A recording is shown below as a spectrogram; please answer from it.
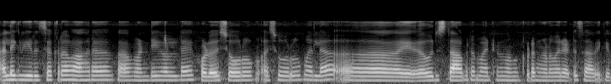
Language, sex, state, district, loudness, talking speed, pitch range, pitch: Malayalam, female, Kerala, Thiruvananthapuram, -16 LUFS, 155 wpm, 190-205 Hz, 195 Hz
